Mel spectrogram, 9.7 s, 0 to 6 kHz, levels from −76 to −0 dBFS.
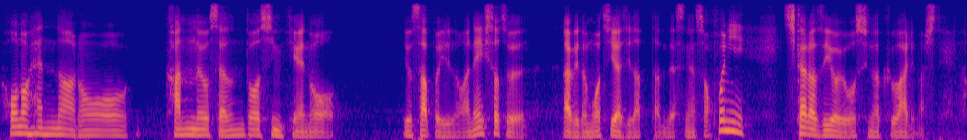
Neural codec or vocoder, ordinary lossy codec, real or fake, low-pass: codec, 16 kHz, 0.3 kbps, FocalCodec; none; fake; 5.4 kHz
